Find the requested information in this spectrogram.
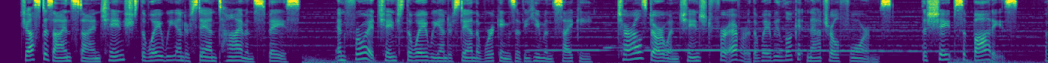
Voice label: US documentaries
